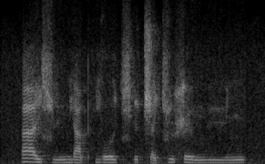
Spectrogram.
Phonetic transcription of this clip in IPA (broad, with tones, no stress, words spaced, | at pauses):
a˥˩ɪ̯ ɕy˧˥mjä˥˩ pʰjo˥ʊ̯t͡ɕʰi˨ʈ͡ʂa˩ɪ̯t͡ɕy˥˧ ʂɻ̩˥˩my˨˩˦n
